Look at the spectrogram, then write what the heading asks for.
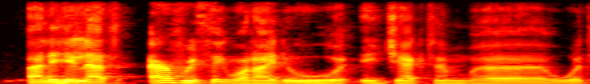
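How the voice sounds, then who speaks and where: The man talks with a Dutch accent. His pace is moderate and his pitch medium. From Netherlands. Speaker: panel guest on a livestream. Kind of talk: casual chat. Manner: halting.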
